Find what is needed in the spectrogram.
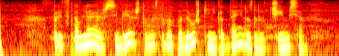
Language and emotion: Russian, neutral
